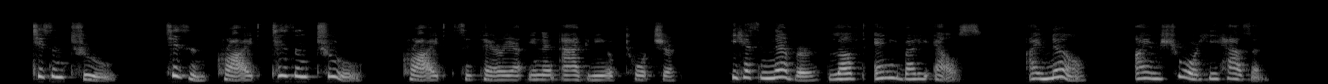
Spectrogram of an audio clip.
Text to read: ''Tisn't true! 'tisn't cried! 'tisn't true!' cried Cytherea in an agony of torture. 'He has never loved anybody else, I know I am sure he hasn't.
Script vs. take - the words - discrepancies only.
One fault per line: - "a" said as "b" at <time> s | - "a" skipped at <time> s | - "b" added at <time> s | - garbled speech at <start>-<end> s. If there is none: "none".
none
